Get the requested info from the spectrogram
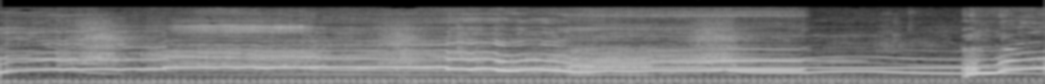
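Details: Two sibling gray wolves, brother and sister, captive-born Canadian/Rocky Mountain wolves at the Wolf Conservation Center, South Salem, New York, in a howl duet: steady, smooth tones held at separate pitches, one stepping downward, ending with a sharp upward swoop.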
